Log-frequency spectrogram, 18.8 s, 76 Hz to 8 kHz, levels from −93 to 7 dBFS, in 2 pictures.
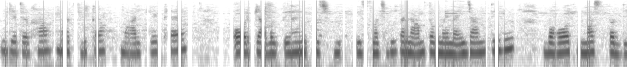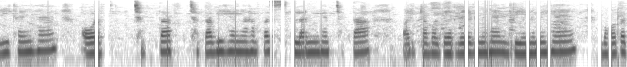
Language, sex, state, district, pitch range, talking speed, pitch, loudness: Hindi, female, Chhattisgarh, Bilaspur, 205-225 Hz, 140 wpm, 215 Hz, -36 LUFS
